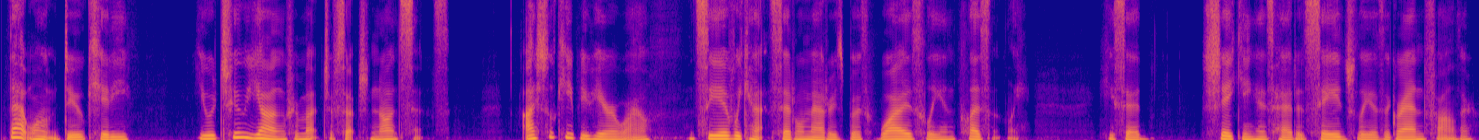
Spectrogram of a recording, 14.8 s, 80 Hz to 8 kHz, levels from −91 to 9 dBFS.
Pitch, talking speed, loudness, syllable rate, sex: 160 Hz, 165 wpm, -19 LUFS, 4.8 syllables/s, female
